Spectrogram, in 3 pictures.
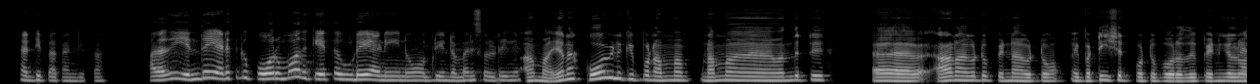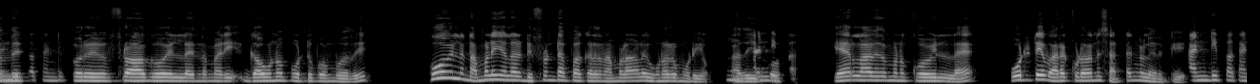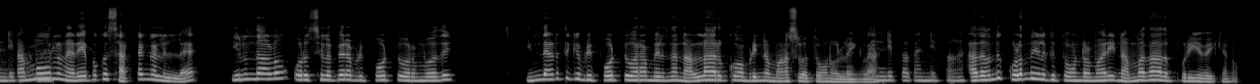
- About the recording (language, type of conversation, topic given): Tamil, podcast, குழந்தைகளுக்கு கலாச்சார உடை அணியும் மரபை நீங்கள் எப்படி அறிமுகப்படுத்துகிறீர்கள்?
- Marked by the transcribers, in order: other background noise; other noise; in English: "ஃப்ராகோ"; in English: "கவுனோ"; in English: "டிஃபரண்ட்‌டா"; tsk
